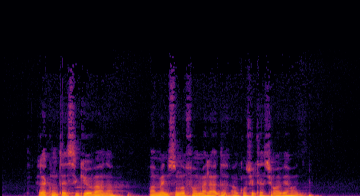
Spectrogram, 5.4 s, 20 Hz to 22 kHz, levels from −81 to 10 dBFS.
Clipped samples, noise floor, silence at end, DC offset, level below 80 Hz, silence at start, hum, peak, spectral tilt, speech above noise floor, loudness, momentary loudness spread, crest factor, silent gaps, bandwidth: under 0.1%; -48 dBFS; 0.6 s; under 0.1%; -30 dBFS; 0.55 s; none; -2 dBFS; -7.5 dB/octave; 34 dB; -16 LUFS; 12 LU; 14 dB; none; 12 kHz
